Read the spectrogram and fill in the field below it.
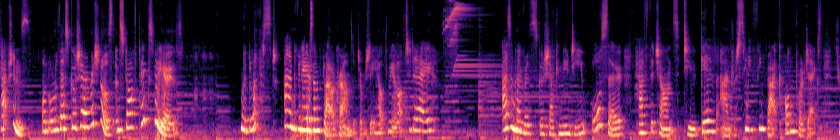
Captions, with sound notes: closed captions on all of their Skillshare Originals and Staff Picks videos. [gasp] We are blessed! And videos on flower crowns, which helped me a lot today! [sparkle sfx] As a member you also have the chance to give and receive feedback on projects through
